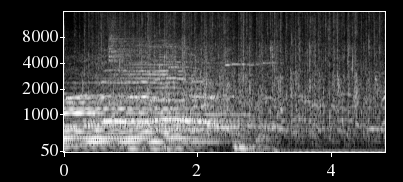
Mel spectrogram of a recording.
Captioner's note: song ends; applause and cheers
